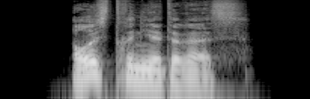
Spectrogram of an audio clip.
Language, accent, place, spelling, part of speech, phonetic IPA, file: German, Germany, Berlin, austrainierteres, adjective, [ˈaʊ̯stʁɛːˌniːɐ̯təʁəs], De-austrainierteres.ogg
- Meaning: strong/mixed nominative/accusative neuter singular comparative degree of austrainiert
